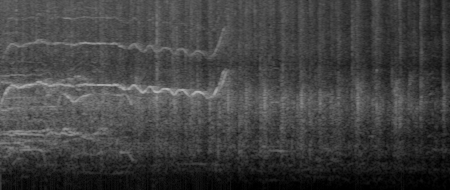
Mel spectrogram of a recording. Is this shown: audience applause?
yes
